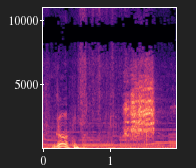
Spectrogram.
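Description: Pet macaws in flight, one giving a single harsh squawk of about half a second near the end. A steady music bed runs underneath.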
